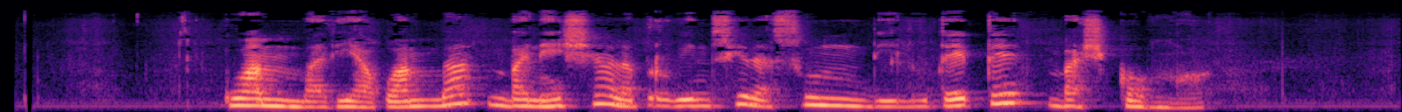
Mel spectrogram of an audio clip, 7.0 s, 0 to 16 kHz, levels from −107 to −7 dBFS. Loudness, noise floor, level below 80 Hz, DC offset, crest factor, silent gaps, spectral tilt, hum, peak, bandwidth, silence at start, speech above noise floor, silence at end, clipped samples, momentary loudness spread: -28 LUFS; -66 dBFS; -80 dBFS; under 0.1%; 20 dB; none; -5.5 dB/octave; none; -10 dBFS; 11 kHz; 1.15 s; 38 dB; 1 s; under 0.1%; 8 LU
